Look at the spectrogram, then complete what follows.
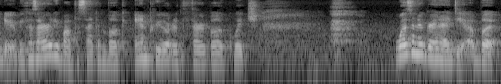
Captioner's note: sigh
